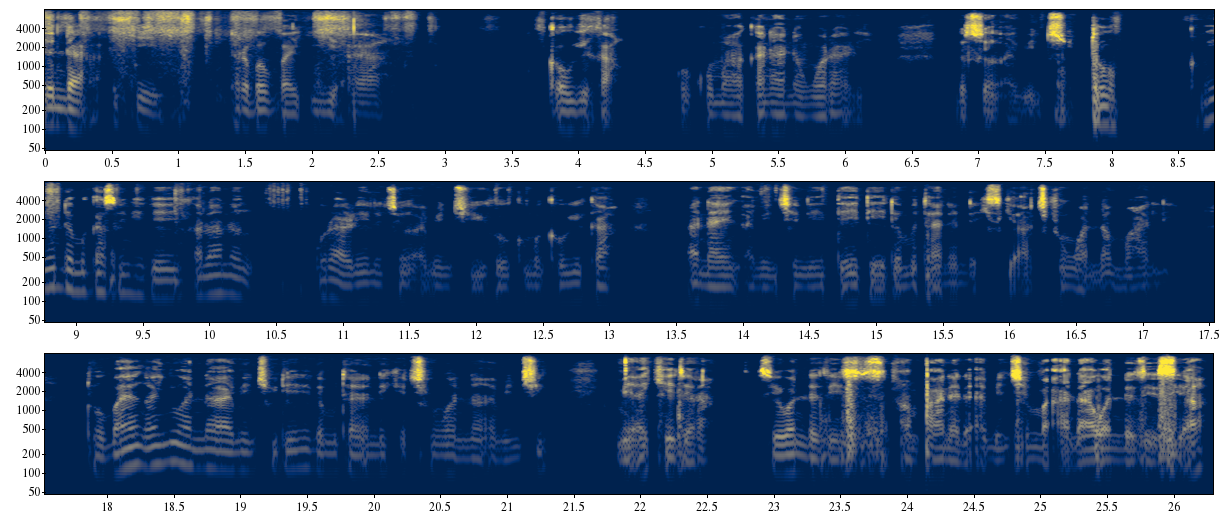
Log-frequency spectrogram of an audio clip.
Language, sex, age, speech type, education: Hausa, male, 15-29, spontaneous, tertiary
